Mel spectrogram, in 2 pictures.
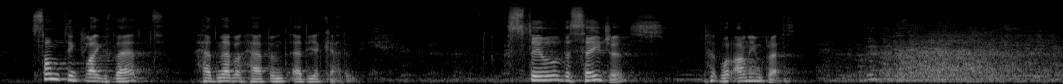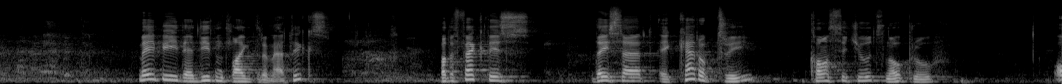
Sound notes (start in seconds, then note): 8.2 laughter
